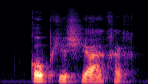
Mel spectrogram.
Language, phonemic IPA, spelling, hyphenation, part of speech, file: Dutch, /ˈkoːp.jəsˌjaː.ɣər/, koopjesjager, koop‧jes‧ja‧ger, noun, Nl-koopjesjager.ogg
- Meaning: a bargain hunter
